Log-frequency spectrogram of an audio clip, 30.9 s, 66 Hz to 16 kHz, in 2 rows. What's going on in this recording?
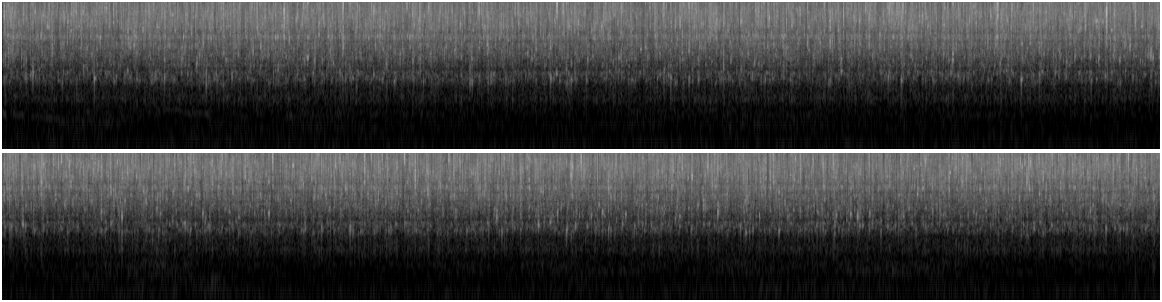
small stream
Recording in the Thuringian Forest in 2018 with the Tascam DR-05
Software ADOBE Audition CS6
